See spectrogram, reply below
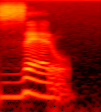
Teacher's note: Tonande S i början av ord.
